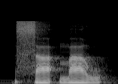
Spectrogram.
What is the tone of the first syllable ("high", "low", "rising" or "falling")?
low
